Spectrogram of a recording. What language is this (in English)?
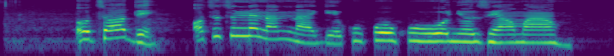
Igbo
